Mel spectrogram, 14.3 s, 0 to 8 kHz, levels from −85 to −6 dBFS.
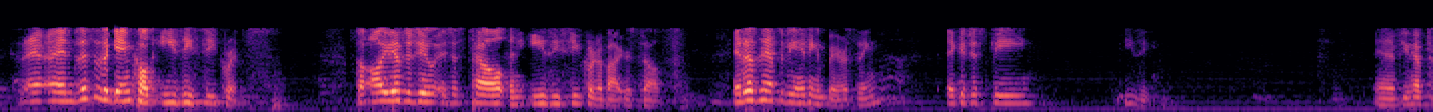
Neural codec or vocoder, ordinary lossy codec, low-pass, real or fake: none; AAC, 16 kbps; 7.2 kHz; real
